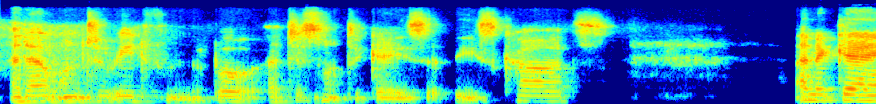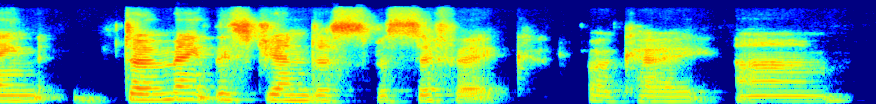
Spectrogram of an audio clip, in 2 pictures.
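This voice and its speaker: A woman with a lowish, gravelly voice leads a spiritual tarot card reading. She muses slowly and often trails off mid-thought before picking it back up. Small breathy laughs slip in between her thoughts. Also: fairly even intonation, sharp tone. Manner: slow, musing, trails off and restarts. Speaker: tarot reader and soul coach.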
